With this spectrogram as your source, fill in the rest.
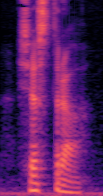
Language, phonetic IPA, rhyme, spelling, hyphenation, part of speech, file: Belarusian, [sʲaˈstra], -a, сястра, сяс‧тра, noun, Be-сястра.ogg
- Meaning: 1. sister (each of the daughters in relation to the other children of the same parents) 2. nun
